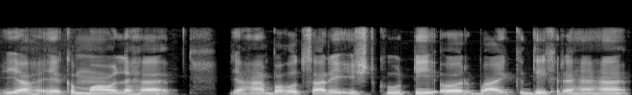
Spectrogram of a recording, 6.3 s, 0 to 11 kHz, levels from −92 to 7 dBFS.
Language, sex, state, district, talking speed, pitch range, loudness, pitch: Hindi, male, Jharkhand, Palamu, 125 wpm, 120-135 Hz, -15 LUFS, 125 Hz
